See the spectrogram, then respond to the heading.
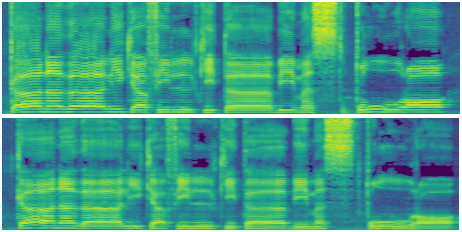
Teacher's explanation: এখানে সিনটা পাতলা করতে হবে, খেয়াল করে, কারণ পরে তটা ভারী।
